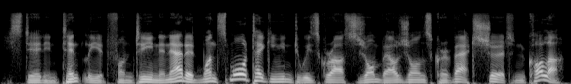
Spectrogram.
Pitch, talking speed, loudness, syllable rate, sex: 115 Hz, 200 wpm, -20 LUFS, 5.4 syllables/s, male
